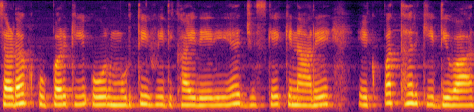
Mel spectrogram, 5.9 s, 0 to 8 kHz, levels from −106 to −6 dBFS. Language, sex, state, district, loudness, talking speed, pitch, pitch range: Hindi, male, Himachal Pradesh, Shimla, -19 LUFS, 160 wpm, 210 Hz, 200-220 Hz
